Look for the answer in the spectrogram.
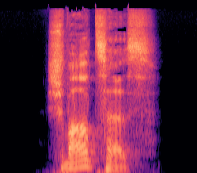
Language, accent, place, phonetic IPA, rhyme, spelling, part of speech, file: German, Germany, Berlin, [ˈʃvaʁt͡səs], -aʁt͡səs, Schwarzes, noun, De-Schwarzes.ogg
- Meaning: genitive singular of Schwarz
